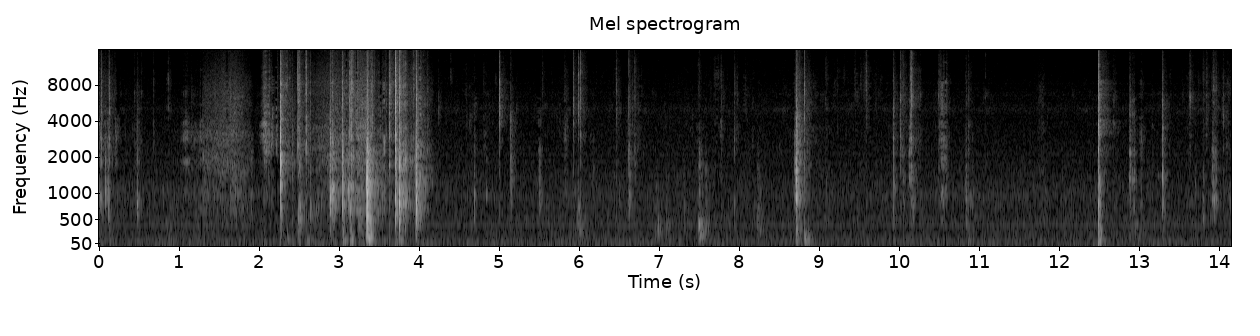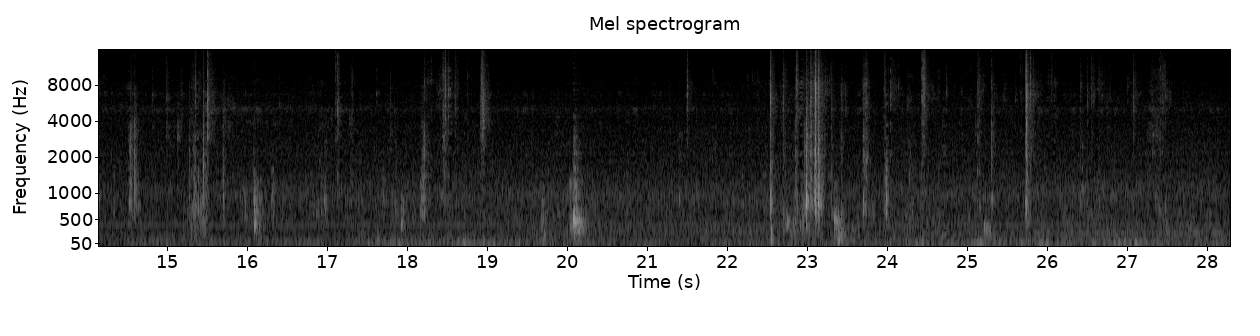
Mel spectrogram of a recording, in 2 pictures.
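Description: Small plastic and metal laptop parts being handled during disassembly: scattered light clicks and taps, with a dense run of clicking and scraping about two to four seconds in and another short cluster near the end, as the speakers and their cable are worked out of the plastic palmrest.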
